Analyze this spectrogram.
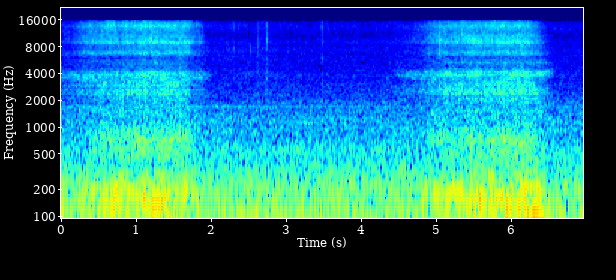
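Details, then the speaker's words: Faint snoring from an unidentified person near a singer during a late-night social media livestream, growing louder between talking. "di sela-sela Dela ngomong samar-samar terdengar suara orang ngorok dengkuran itu semakin nyaring berbunyi"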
